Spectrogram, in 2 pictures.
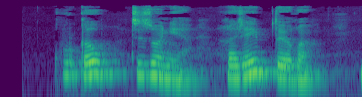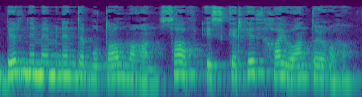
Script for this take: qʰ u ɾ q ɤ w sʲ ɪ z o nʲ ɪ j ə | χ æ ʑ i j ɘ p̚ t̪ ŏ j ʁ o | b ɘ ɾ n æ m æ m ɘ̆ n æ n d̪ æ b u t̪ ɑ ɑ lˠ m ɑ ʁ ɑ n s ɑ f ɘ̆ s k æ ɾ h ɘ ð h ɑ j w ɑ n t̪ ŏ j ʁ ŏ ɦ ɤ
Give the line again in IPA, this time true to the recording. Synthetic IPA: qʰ u ɾ q ɤ w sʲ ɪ z o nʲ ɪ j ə | ʁ æ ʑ æ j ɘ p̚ t̪ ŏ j ʁ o | b ɘ ɾ n æ m æ m ɘ̆ n æ n d̪ æ b u t̪ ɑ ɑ lˠ m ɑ ʁ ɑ n s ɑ f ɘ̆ s k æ ɾ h ɘ ð h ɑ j w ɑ n t̪ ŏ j ʁ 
